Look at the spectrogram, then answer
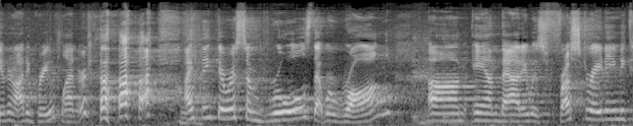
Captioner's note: laugh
